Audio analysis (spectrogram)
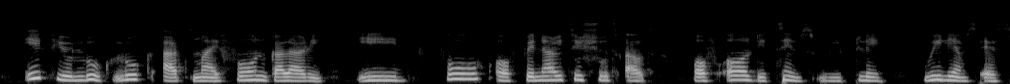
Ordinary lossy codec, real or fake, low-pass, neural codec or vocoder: MP3, 32 kbps; fake; 7.2 kHz; vocoder, 22.05 kHz, 80 mel bands, WaveNeXt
